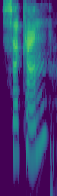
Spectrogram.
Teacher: That's an aspirated stop in the middle.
